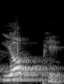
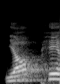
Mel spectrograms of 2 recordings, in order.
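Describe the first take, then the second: First: Loud ইয়ফে as "yop-phe", p doubled; correct pronunciation. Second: Louder ইয়ফে as "yo-phe", single p sound; wrong pronunciation. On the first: Teacher correcting the single-p reading, correct pronunciation. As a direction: close on the p in ইয়ফে, then release "phe". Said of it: "ইয়ফে হবে না". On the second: Teacher showing the form to avoid, wrong pronunciation. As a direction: say ইয়ফে without doubling the p. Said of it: "হবে না". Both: Shown as a demonstration.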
